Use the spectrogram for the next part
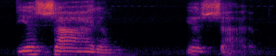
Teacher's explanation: O passado, então, a sílaba tônica, a sílaba forte, está antes.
